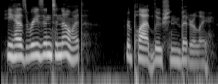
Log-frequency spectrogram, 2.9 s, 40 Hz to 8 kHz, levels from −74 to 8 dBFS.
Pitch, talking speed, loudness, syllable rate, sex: 205 Hz, 185 wpm, -17 LUFS, 5.9 syllables/s, female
